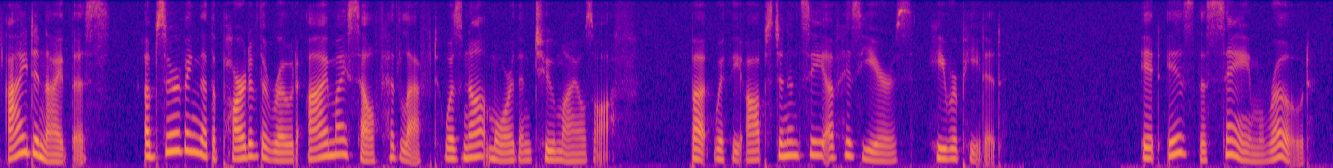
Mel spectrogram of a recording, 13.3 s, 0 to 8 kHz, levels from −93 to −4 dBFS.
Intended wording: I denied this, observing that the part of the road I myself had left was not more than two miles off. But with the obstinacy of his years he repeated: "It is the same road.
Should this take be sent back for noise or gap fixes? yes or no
no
